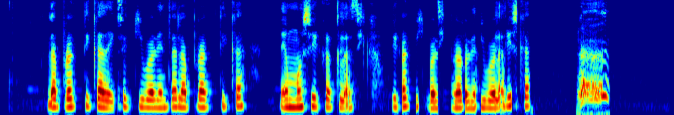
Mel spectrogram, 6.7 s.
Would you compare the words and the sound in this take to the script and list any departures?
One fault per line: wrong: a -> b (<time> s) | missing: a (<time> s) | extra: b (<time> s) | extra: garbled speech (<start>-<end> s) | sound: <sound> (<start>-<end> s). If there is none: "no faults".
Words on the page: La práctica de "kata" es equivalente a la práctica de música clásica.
missing: kata (1.1 s)
extra: garbled speech (3.9-5.3 s)
sound: bark (5.8-6.1 s)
